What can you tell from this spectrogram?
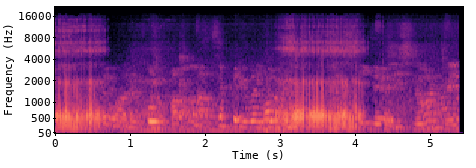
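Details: Sleeping person snoring loudly and continuously, with rough, fluttering, voice-like tones and little pause between breaths; snoring.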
